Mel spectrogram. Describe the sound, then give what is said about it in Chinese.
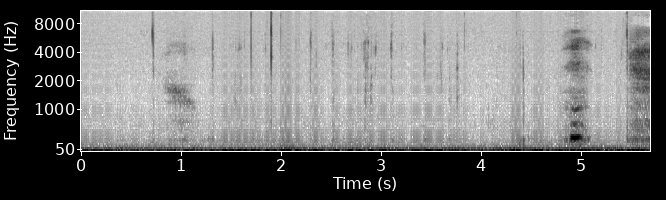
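Soft eating sounds as a freshly baked, warm, sweet treat topped with fresh cream is bitten and chewed: scattered quiet mouth clicks and smacks with a few breathy, whisper-like bursts, close and intimate. “刚烤好的，热腾腾的呢。哼，那赶紧趁热吃吧。我开动喽，学长。”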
